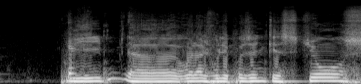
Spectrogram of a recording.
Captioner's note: speaking in French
